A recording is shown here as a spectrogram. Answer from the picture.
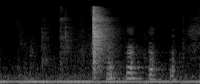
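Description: A sharp plastic clack about a second in, followed by a few lighter knocks, as a paper trimmer is picked up and handled on a wooden table, over a steady low hum.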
